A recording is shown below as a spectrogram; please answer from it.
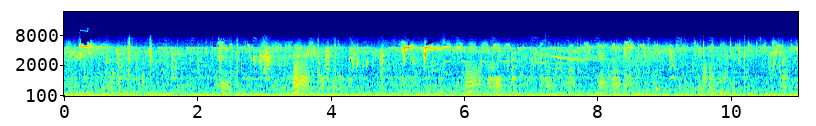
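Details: Hundreds of flamingos on a national park lake in South Africa's Overberg region, recorded binaurally at sunrise. Overlapping honks and short grunting calls form a steady, crowded chorus with a low background hum throughout.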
